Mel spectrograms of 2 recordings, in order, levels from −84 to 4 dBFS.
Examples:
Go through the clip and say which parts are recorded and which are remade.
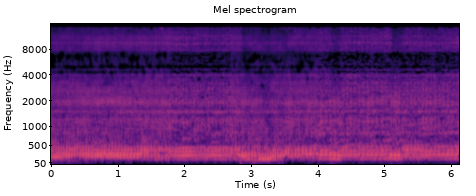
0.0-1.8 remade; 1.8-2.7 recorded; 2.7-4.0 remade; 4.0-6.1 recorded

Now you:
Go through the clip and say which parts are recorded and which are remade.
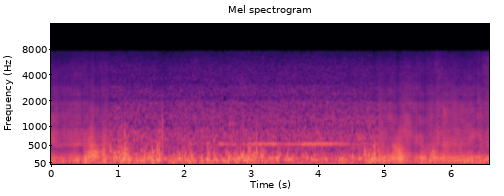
0.0-0.9 remade; 0.9-4.9 recorded; 4.9-6.6 remade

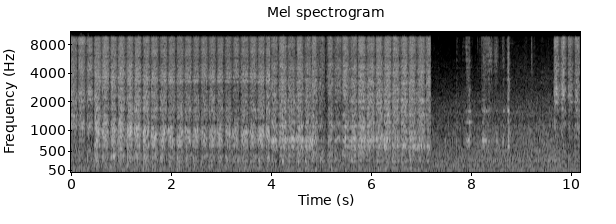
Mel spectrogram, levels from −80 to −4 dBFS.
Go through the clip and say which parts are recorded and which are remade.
0.0-10.2 recorded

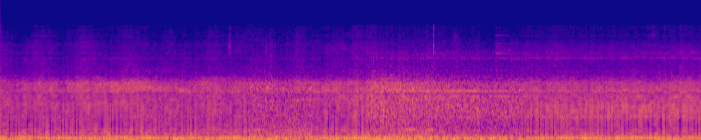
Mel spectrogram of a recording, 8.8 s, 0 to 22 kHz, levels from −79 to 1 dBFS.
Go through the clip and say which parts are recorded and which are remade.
0.0-3.1 remade; 3.1-3.9 recorded; 3.9-4.6 remade; 4.6-6.5 recorded; 6.5-8.8 remade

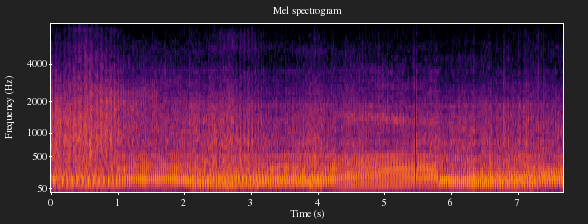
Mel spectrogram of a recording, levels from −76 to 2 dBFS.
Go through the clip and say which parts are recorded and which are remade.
0.0-4.4 recorded; 4.4-4.9 remade; 4.9-5.6 recorded; 5.6-6.5 remade; 6.5-7.7 recorded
